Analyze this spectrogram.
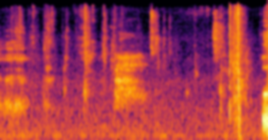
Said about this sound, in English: So what's up, friends? You're also here stuffing our faces with food. ASMR.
